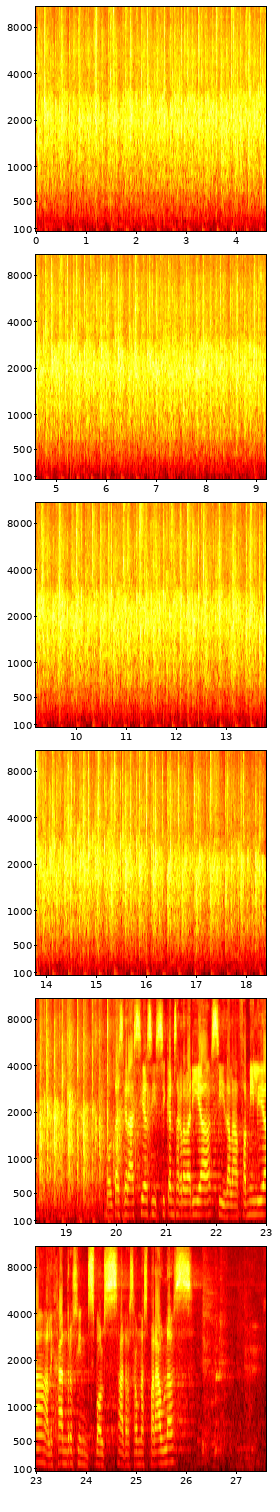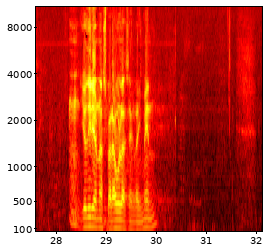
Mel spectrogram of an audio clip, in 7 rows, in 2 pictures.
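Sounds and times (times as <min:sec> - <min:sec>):
audience applause: 0:00.0 - 0:20.6
speech: 0:20.0 - 0:26.2, 0:28.5 - 0:30.1.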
